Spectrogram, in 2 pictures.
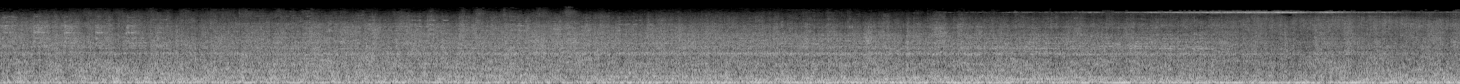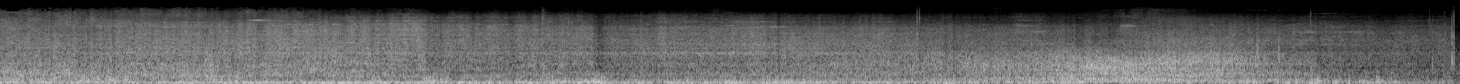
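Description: Covered hopper wagons of a long freight train rolling past, wheels clattering over the rail joints, with a thin high wheel squeal about twelve seconds in. The sound dies away in the last couple of seconds as the wagons move off.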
